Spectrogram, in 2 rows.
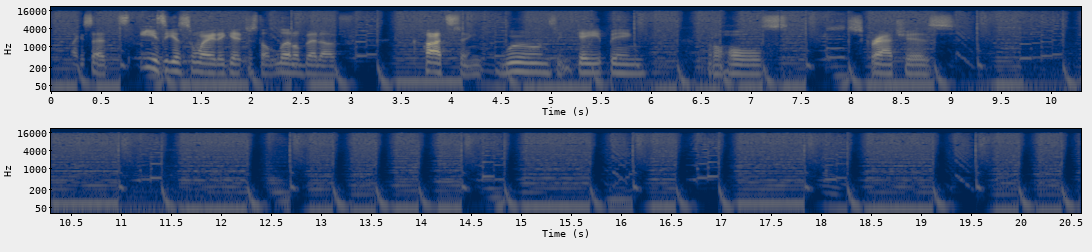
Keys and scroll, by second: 0.0 space, 1.5 s, 5.3 1, 8.5 s, 10.8 ctrl+z, 11.2 ctrl+z, 12.0 ctrl+z, 12.4 ctrl+z, 13.0 ctrl+z, 13.5 ctrl+z, 14.0 ctrl+z, 14.4 ctrl+z, 15.4 ctrl+z, 16.8 s.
